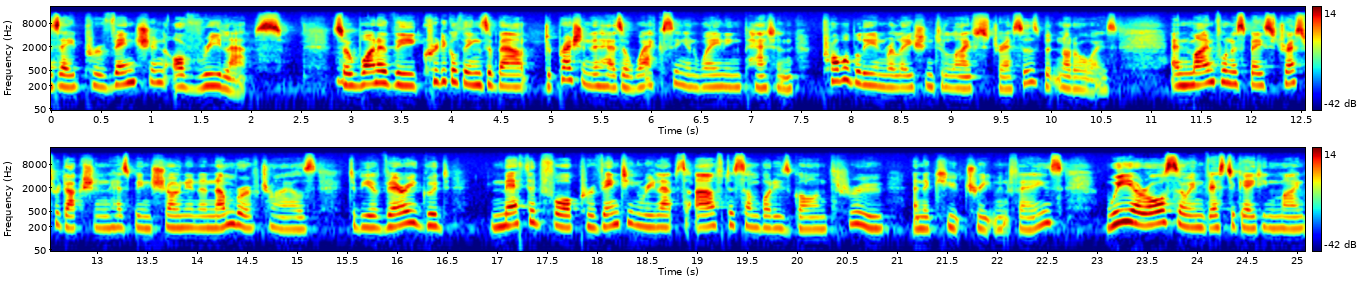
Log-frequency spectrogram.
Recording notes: the Zócalo/UCLA event took place at the House of Sweden in Washington, D.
